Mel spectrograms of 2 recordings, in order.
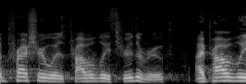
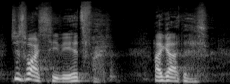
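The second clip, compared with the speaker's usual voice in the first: exasperated, put-on fed-up, dismissive tone; 2 semitones higher than usual. Retelling what the speaker told their dad while a child cried, mock-exasperated. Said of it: "I think in an exasperated voice".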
